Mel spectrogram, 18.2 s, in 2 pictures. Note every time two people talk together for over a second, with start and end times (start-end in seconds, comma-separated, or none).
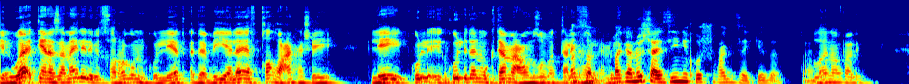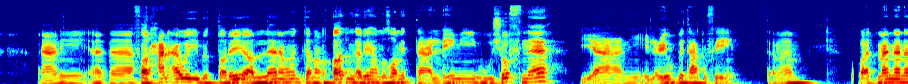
none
